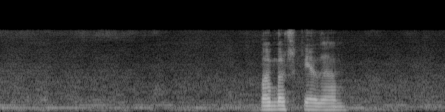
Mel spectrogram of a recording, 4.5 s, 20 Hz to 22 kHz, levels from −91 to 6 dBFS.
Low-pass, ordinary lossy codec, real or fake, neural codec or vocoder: 7.2 kHz; none; fake; codec, 44.1 kHz, 2.6 kbps, DAC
